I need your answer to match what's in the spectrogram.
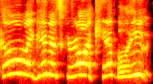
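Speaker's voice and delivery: squealing very high, gushing; over-the-top cheerleader. Retold or imitated. Coach imitating gushing all over a client, squealing high. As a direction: shriek with delight at a friend. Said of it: "I'm not gonna be all over".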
